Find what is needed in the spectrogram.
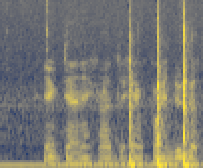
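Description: Three sharp keyboard clicks in the second half, as a value is typed into a field, over a man's speaking voice and a steady low electrical hum.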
